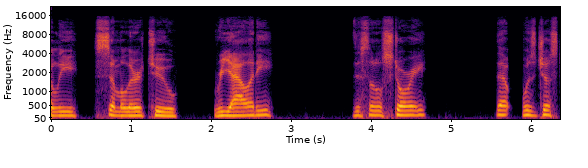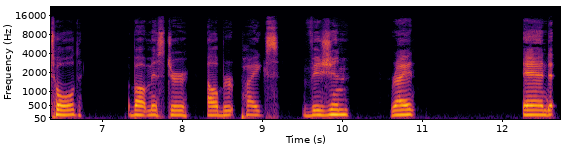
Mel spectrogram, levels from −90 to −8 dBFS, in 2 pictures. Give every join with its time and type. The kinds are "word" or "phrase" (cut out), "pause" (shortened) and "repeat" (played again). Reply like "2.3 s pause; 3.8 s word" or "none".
none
